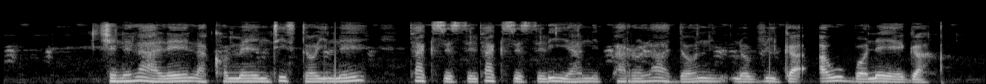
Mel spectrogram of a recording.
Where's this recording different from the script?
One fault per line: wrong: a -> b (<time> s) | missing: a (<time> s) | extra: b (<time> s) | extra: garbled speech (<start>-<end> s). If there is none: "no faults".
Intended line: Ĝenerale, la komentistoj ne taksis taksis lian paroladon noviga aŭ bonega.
no faults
